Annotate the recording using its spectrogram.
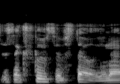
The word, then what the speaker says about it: XCLSV: I didn't even think of it that way, actually, because I that's another story for it, but that G Major Exclusive, I thought I was pronouncing it XCLSV.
